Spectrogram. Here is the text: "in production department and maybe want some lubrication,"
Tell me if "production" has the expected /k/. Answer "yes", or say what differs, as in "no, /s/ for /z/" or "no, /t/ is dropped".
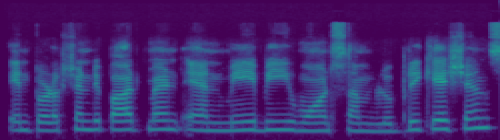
yes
